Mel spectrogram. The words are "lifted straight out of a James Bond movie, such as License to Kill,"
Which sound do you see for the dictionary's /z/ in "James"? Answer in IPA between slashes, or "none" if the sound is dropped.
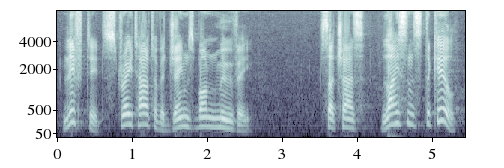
/z/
